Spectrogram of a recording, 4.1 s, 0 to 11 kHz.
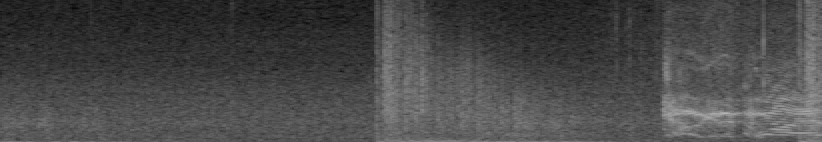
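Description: Heavy tank gun fire in World of Tanks from the British FV201 A45: a sustained rumbling roar of cannon blasts and battle noise, with a sharp new burst midway and another crack near the end, loud throughout.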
